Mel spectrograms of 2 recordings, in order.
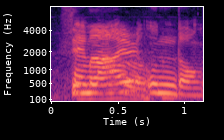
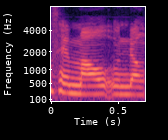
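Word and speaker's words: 새마을 운동: tuh apa sih sebenarnya semul undong semul undong ini kan itu bacanya benar semaul undong gak tau orang Korea Bacanya apa kalau di Korea sih sebenarnya sem semaul semaul undong undong Iya semaul undong tapi biar gampang sem Maul undong aja kayaknya enggak apa-apa eh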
